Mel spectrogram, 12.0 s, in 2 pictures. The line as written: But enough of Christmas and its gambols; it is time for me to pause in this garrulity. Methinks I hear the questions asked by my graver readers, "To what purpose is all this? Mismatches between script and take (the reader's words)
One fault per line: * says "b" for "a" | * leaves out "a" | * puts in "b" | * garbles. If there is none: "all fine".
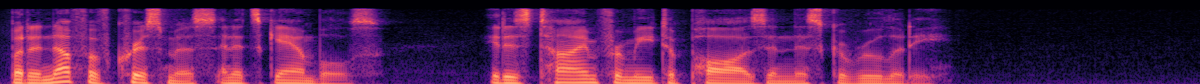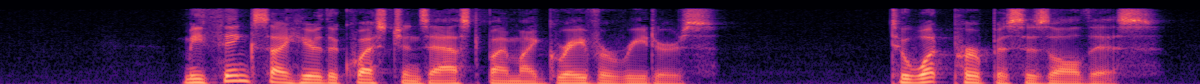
all fine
